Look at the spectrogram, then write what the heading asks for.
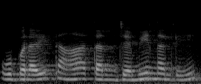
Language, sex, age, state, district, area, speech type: Kannada, female, 18-30, Karnataka, Chitradurga, rural, spontaneous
